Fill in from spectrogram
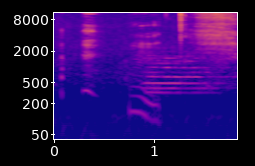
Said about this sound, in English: Oh, no, there it is! Hang on, the train! Hang on. Train near the water? That's not a good sign.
